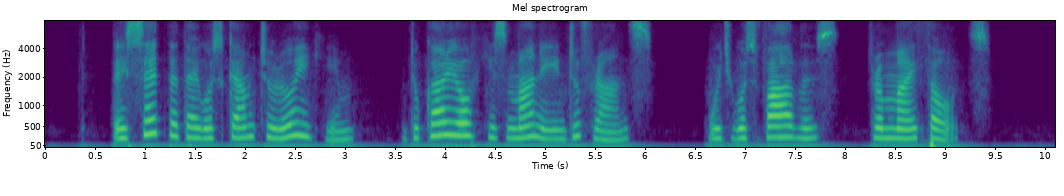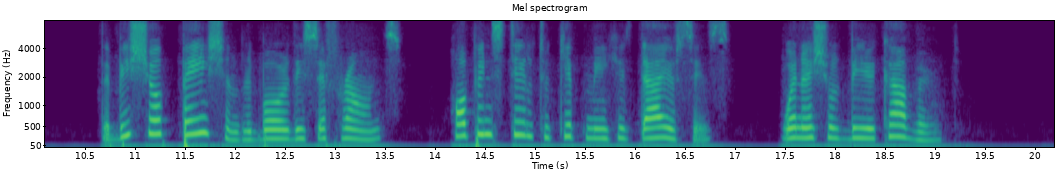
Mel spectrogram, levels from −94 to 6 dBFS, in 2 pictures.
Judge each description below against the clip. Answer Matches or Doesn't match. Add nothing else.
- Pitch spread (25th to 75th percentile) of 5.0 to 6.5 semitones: Doesn't match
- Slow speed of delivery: Matches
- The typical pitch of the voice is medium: Doesn't match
